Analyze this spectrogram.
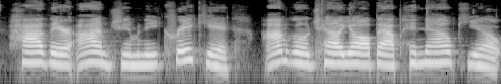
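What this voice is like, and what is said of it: Put-on Southern American accent. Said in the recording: “why does Jiminy Cricket have a southern accent? He's like,”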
